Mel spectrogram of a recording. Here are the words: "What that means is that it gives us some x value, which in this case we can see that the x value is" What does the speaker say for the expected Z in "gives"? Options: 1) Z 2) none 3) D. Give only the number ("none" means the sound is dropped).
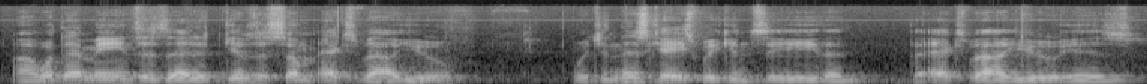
1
